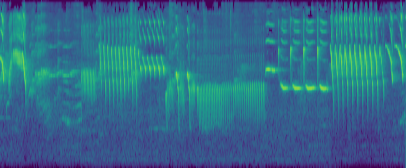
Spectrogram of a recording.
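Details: Singing canary, used as a master song to prompt other canaries to sing: rapid varied tours of buzzy trills, rolling rattles and high repeated whistled notes, switching phrase every second or so.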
